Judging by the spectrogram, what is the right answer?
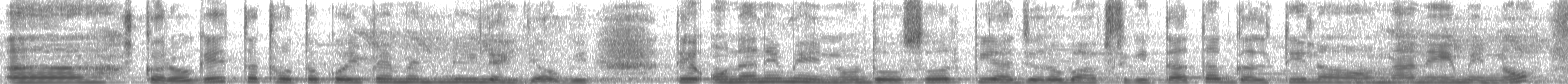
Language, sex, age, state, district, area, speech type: Punjabi, female, 18-30, Punjab, Fatehgarh Sahib, rural, spontaneous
